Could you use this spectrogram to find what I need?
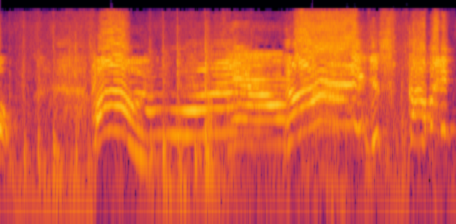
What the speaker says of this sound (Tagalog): Ayan na naman ang taping meow na pusa!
